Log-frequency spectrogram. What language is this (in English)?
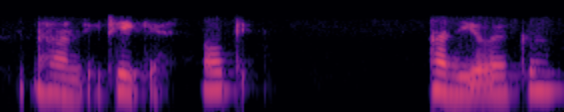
Punjabi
